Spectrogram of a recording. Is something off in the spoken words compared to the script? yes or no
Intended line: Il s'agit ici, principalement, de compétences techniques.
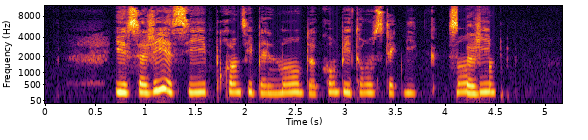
yes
